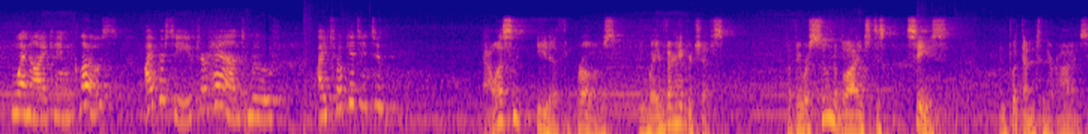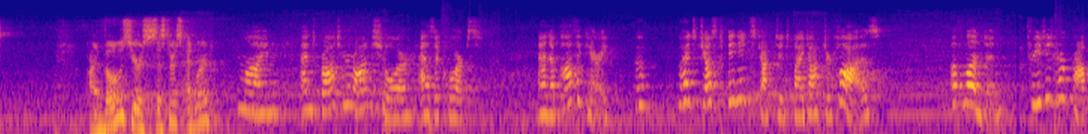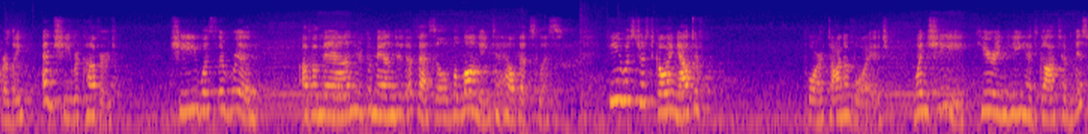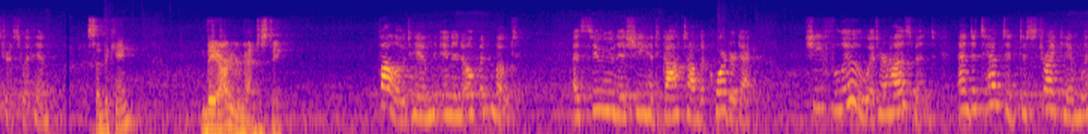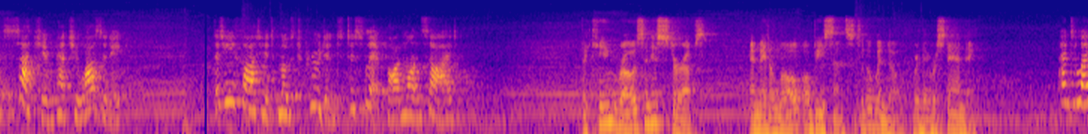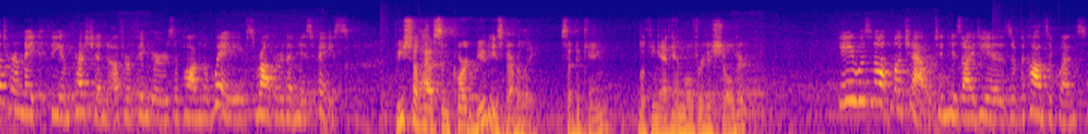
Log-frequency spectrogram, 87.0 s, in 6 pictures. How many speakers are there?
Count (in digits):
2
